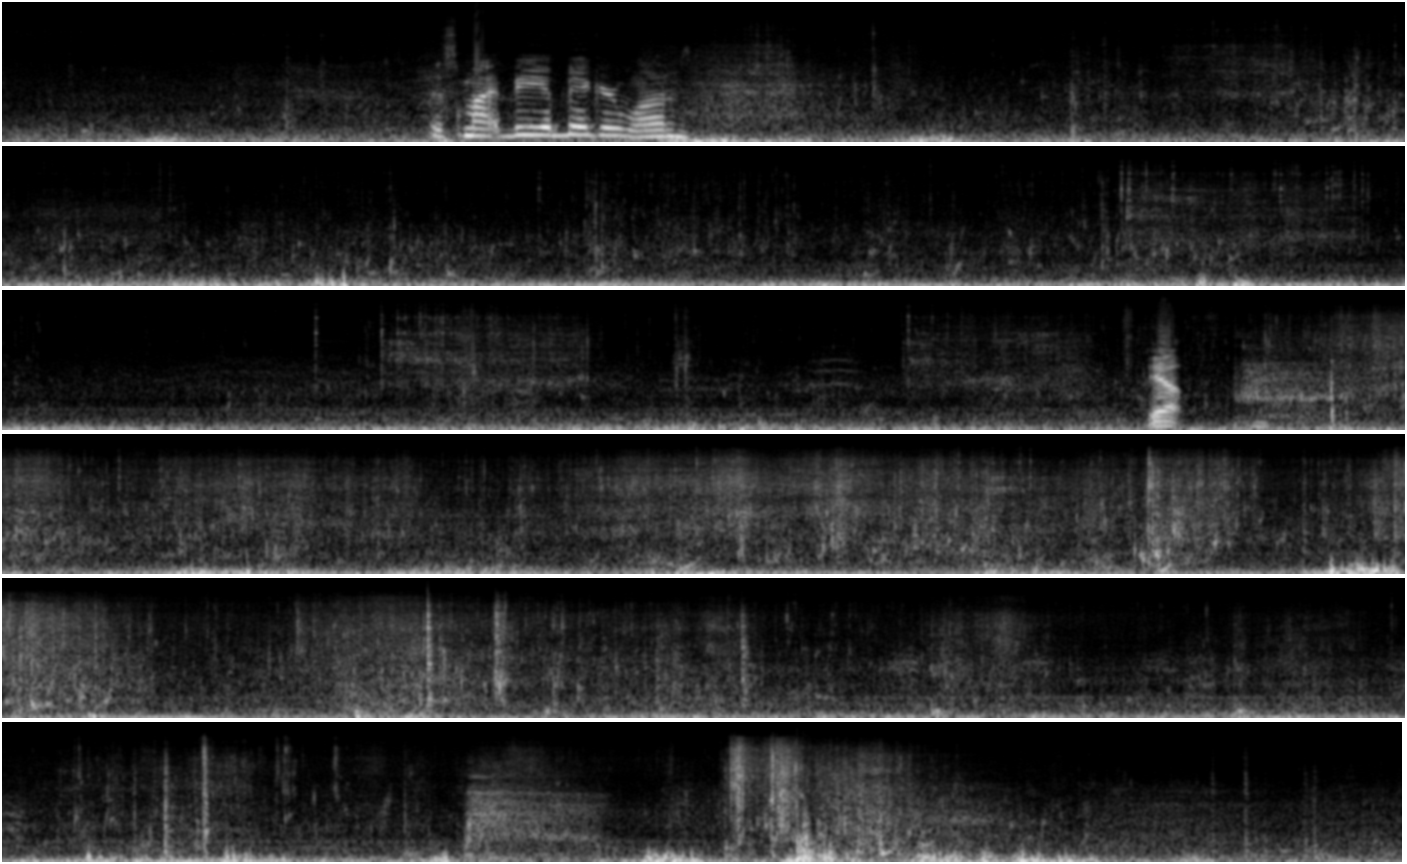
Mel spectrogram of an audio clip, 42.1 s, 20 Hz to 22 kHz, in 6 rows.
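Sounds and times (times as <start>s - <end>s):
wind rumbling on microphone: 0.0s - 42.0s
water splashes: 15.7s - 40.7s.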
